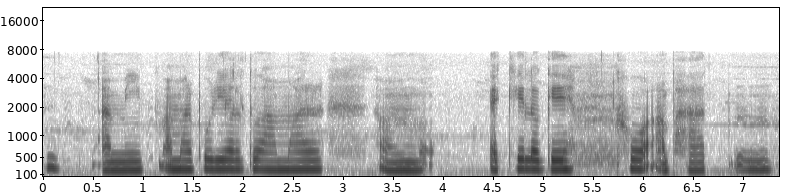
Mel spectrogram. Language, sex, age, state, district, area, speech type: Assamese, female, 30-45, Assam, Darrang, rural, spontaneous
